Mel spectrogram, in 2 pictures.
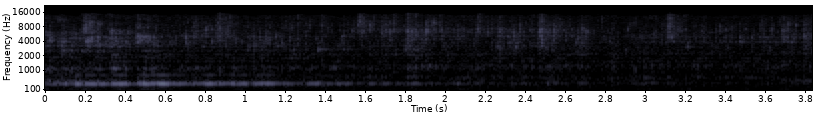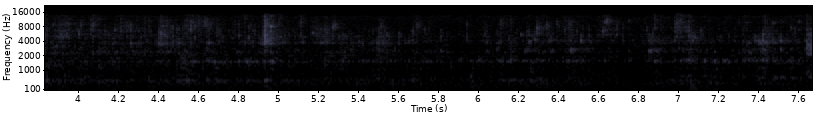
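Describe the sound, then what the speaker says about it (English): Water running into glass candle holders, a faucet-like stream that starts louder and then settles into a quieter, steady trickle for several seconds, close up, with no talking. "So first thing we're going to do is fill these up with water."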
